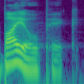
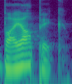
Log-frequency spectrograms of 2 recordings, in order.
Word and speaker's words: biopic: I always say it should be pronounced biopic and not biopic, which sounds like a medical procedure.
